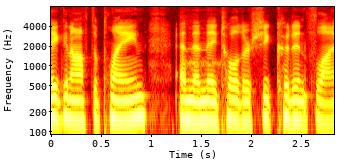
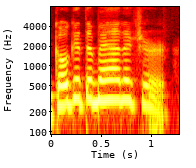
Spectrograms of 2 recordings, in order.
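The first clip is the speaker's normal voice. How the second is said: calling out; 9 semitones higher than usual. Retold or imitated. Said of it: "I was like".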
